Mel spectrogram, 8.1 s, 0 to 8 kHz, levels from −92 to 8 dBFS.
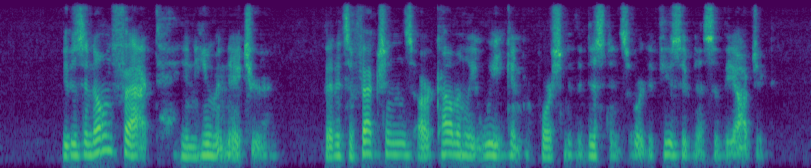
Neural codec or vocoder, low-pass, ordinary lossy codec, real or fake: vocoder, 22.05 kHz, 80 mel bands, HiFi-GAN; 7.2 kHz; Opus, 64 kbps; fake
